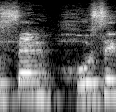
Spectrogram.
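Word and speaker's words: San José: होसे लिखा जाता है, JOSE लिखा जाता है, स्पेनिश वर्ड है, इसलिए इसका जो प्रोनाउंसिएशन करेंगे वो सैन होसे करेंगे।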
